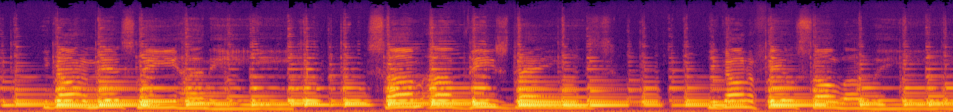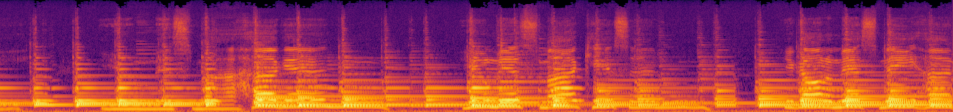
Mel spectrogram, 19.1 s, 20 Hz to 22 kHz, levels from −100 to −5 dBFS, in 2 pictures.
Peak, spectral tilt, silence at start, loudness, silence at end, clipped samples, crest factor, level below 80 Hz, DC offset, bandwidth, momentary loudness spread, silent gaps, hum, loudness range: 0 dBFS; -6.5 dB/octave; 0 s; -17 LUFS; 0 s; under 0.1%; 16 dB; -40 dBFS; under 0.1%; 15 kHz; 8 LU; none; none; 2 LU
